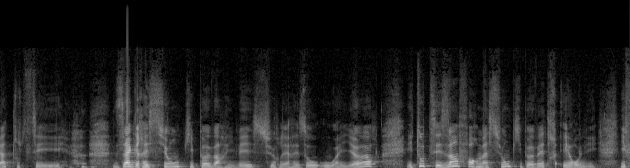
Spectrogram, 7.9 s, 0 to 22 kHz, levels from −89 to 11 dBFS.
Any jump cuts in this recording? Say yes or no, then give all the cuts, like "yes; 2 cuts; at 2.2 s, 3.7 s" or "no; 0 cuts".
no; 0 cuts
